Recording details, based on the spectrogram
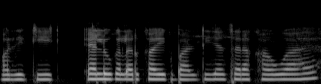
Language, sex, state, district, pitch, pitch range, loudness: Hindi, female, Bihar, Gopalganj, 235 Hz, 230-240 Hz, -31 LUFS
